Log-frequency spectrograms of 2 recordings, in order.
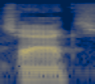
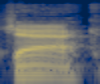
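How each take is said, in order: First: The name ends in a ks sound. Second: The name ends in a plain k sound. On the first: The speaker calls it wrong. "not Jax" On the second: The speaker calls it right. "it's Jack"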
